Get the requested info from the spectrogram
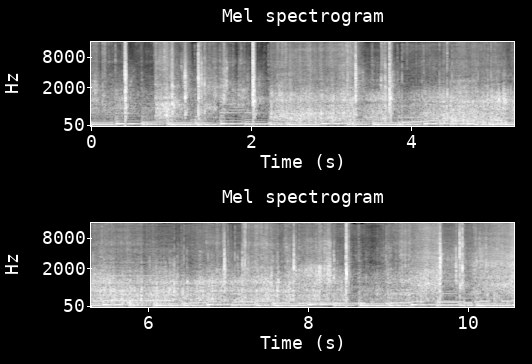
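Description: Skateboard wheels rolling on concrete and asphalt, with sharp clacks of the board's tail pops and landings, several in the first two seconds and one near the end. Under it runs a hip-hop beat with a deep, stepping bass line.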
